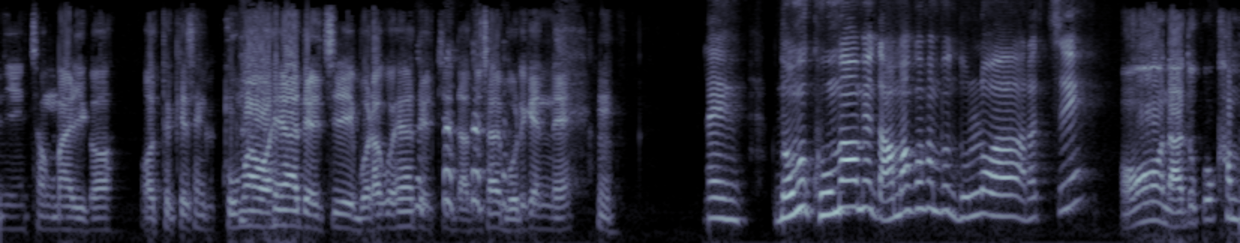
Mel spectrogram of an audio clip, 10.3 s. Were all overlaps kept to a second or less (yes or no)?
yes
